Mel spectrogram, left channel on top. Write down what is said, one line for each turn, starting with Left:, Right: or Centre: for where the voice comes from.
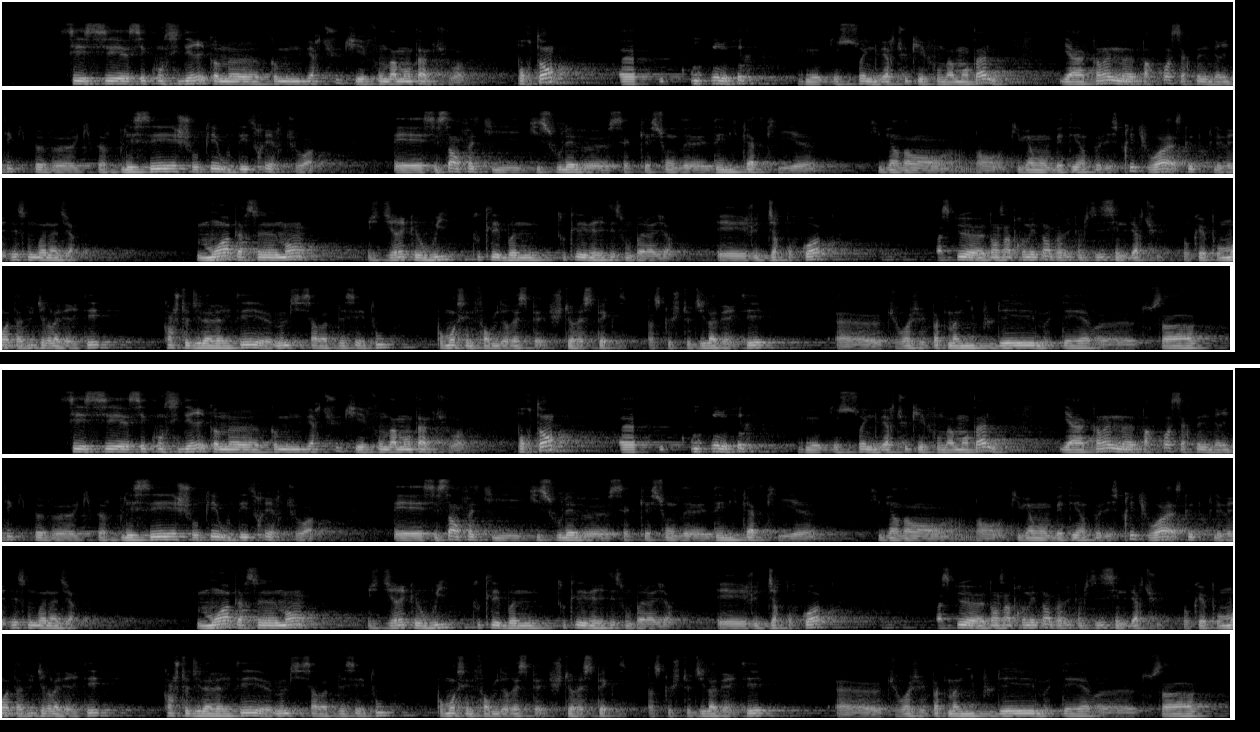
Left: C'est, c'est, c'est considéré comme, euh, comme une vertu qui est fondamentale, tu vois. Pourtant,
Right: Ouais,
Left: euh, malgré le fait
Right: oui.
Left: que, que ce soit une vertu qui est fondamentale, il y a quand même euh, parfois certaines vérités qui peuvent, euh, qui peuvent blesser, choquer ou détruire, tu vois. Et c'est ça, en fait, qui, qui soulève euh, cette question dé- délicate qui, euh, qui vient dans, dans- qui vient m'embêter un peu l'esprit, tu vois. Est-ce que toutes les vérités sont bonnes à dire? Moi, personnellement, je dirais que oui, toutes les bonnes, toutes les vérités sont bonnes à dire. Et je vais te dire pourquoi.
Right: oui,
Left: Parce que euh, dans un premier temps, tu as vu, comme je t'ai dit, c'est une vertu. Donc euh, pour moi, tu as vu dire la vérité. Quand je te dis la vérité, euh, même si ça va te blesser et tout, pour moi, c'est une forme de respect. Je te respecte parce que je te dis la vérité. Euh, tu vois, je vais pas te manipuler, me taire, euh, tout ça.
